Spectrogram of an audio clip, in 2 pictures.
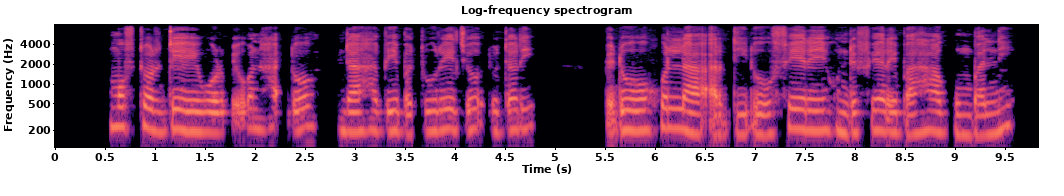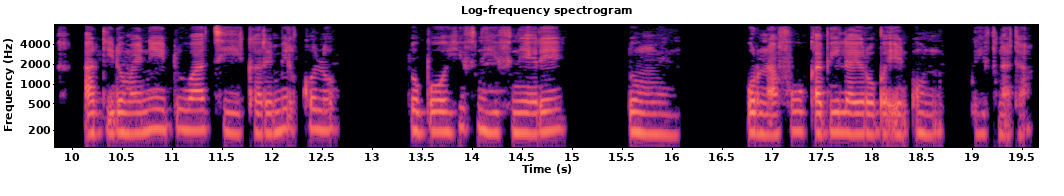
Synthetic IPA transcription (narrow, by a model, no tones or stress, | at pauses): mɔftɔɾdɛwɔɾɓɛ̰ʔɔnɦaɗːɔ | ndaɦabɛbatuɾɛd͡ʒɔɗɔdaɾi | bɛ̰ɗɔhɔlːaa̰ɾdiɗɔfɛɾɛɦundɛfɛɾɛbaɦaɡumbalni | ʔaɾdiɗɔmajniɗuwatʰikʰaɾɛmilkʰɔlɔ | ɗɔbɔhifnihifnɛɾɛ | ɗum | ʔuɾnafukabilajɾɔba̰ʔɛ̰nɔn | hifna̰ta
